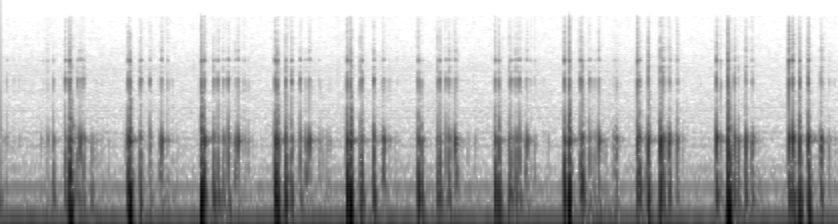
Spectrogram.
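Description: Long nails tap and scratch the quilted front near the top edge of a small, hollow, beige quilted faux leather handbag with a gold metal logo. Irregular bursts of short, dry taps and scratchy rustles land about twice a second, with hollow low thumps that die away almost instantly. A steady low hum runs underneath throughout.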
